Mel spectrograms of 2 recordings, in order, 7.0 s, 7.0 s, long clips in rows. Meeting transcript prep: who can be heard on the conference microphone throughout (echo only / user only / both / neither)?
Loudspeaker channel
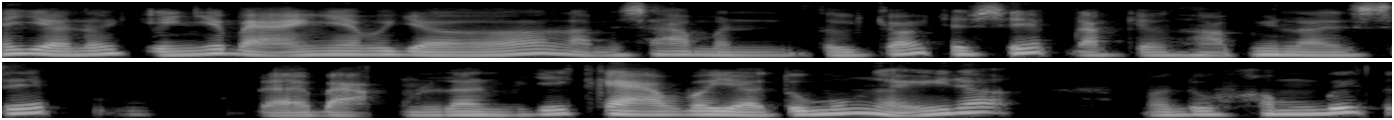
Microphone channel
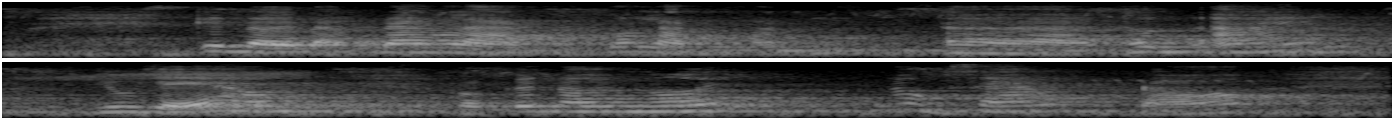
user only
